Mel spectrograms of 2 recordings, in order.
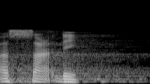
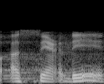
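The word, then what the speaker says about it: السعدي: Kalau secara bahasa yang fasih, lughah yang fasihah, maka dengan memfathah As-Sa'di. Kemudian kalau As-Si'di ini banyak kita dengar As-Si'di dengan kasrah. Itu berdasarkan lughah amiyah, berdasarkan bahasa yang biasa diucapkan oleh dialek mereka. Jadi kebanyakan orang mengucapkan dengan as-si'di di sana. Lughah amiyah. Tapi makanya kalau dalam kitab-kitab penulisannya dengan apa? Dengan fathah kita dapati harokatnya as-sa'di.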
